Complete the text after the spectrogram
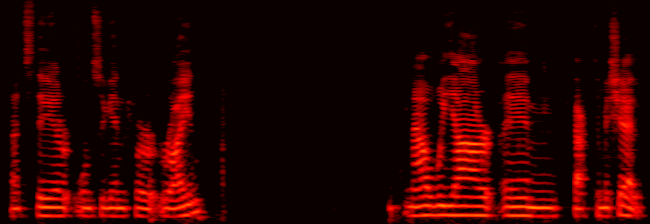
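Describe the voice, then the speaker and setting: Halting man streamer with put-on Irish accent. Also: medium pitch. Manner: halting, repeats phrases. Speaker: trading card break livestream host. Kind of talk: casual livestream commentary, calling out cards.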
